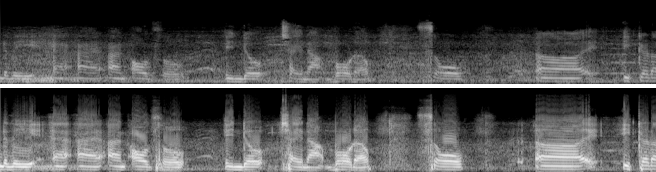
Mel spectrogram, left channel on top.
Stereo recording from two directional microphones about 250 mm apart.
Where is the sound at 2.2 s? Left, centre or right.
Right.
